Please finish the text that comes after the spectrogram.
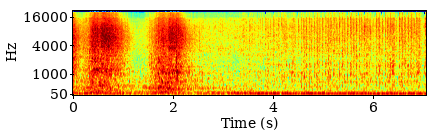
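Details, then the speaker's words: Small block Chevy, 700 hp, in a 1988 NASCAR Winston Cup Buick, first run in many years after four months' work, open headers; two sharp throttle blips then loud, deep, choppy idle settling even: normal, healthy running. "trying to get to the point where we could hear this small block chevrolet makes a sweet music and it did i am so relieved of the motors not been run in many years"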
